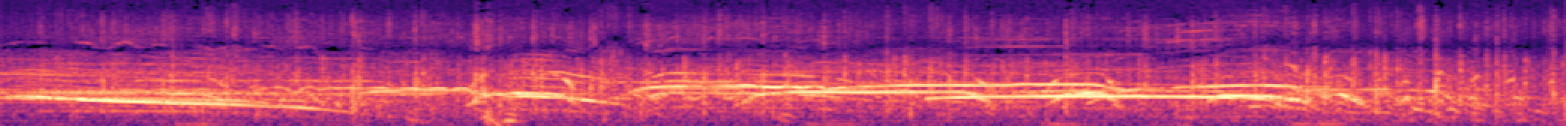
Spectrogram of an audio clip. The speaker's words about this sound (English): How about a round of applause for our final three contestants?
